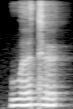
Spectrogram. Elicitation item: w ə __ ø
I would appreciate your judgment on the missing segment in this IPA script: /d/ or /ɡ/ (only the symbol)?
d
